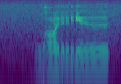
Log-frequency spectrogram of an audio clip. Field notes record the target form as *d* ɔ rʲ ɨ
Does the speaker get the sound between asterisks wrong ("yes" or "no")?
yes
